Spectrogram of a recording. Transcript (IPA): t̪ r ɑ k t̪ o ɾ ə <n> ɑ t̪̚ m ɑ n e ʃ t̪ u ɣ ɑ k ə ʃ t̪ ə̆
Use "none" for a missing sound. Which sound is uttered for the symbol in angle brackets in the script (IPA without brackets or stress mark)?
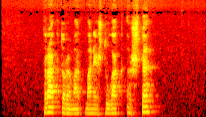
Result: m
